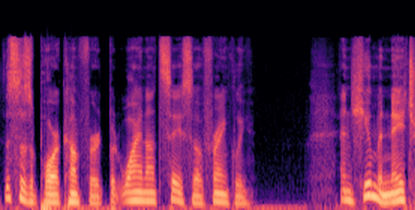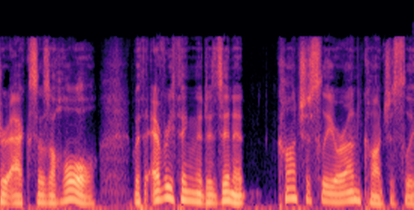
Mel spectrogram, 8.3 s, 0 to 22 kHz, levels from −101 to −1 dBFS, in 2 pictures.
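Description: Speech recording with no audible technical faults.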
